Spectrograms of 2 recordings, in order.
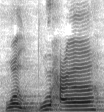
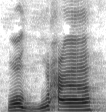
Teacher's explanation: तो हम इसको पढ़ेंगे वज़्ज़ुहा, हा खड़ी ज़बर हा, एक अलिफ के बराबर इसको खींच के पढ़ेंगे। इसको हा को वस्ते हलक से अदा करेंगे और इसको एक अलिफ के बराबर खींच के पढ़ा।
